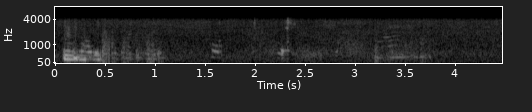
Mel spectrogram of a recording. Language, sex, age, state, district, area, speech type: Dogri, female, 45-60, Jammu and Kashmir, Samba, rural, conversation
